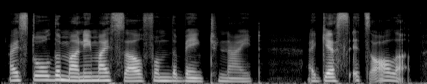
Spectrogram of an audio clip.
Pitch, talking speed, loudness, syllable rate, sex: 170 Hz, 210 wpm, -19 LUFS, 5.2 syllables/s, female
